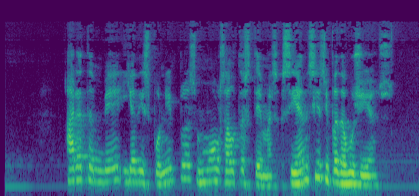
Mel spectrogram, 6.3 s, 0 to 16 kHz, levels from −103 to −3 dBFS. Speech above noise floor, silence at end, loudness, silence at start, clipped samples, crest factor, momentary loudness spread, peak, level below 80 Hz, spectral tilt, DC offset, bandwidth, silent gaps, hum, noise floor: 42 dB; 0.4 s; -28 LUFS; 1 s; under 0.1%; 16 dB; 9 LU; -12 dBFS; -62 dBFS; -5.5 dB/octave; under 0.1%; 11 kHz; none; none; -70 dBFS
